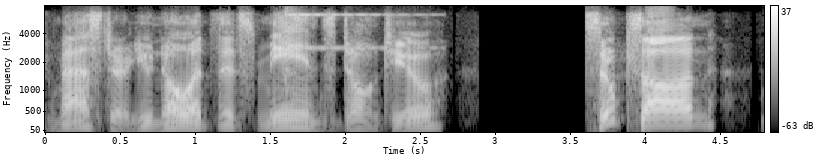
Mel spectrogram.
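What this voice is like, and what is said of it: Igor-style servant character voice. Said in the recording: “he's impersonating, what is it, like, Frankenstein's assistant? ... Igor, yeah.”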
